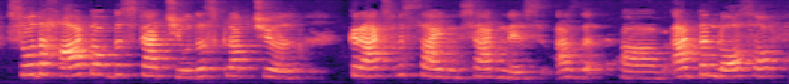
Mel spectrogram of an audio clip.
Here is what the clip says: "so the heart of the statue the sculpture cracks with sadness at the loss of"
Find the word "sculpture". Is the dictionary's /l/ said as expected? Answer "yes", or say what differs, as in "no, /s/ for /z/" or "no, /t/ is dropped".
no, /l/ is dropped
